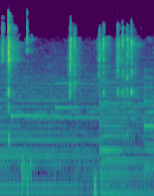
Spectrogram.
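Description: Computer keyboard keystrokes: a couple of sharp clicks near the start, then a quick run of keystrokes near the end as a word is typed. Soft background music plays under them.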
